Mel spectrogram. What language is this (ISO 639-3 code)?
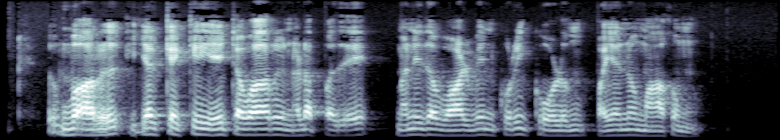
tam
